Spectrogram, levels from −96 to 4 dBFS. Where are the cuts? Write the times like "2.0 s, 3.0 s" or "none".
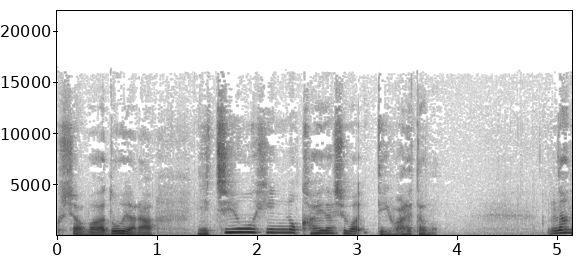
3.1 s

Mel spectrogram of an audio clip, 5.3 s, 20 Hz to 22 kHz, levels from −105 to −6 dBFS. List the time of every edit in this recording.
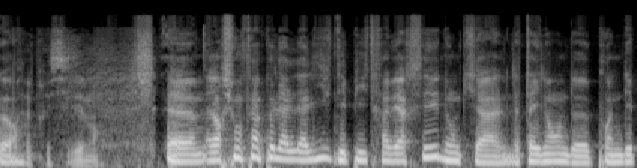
none

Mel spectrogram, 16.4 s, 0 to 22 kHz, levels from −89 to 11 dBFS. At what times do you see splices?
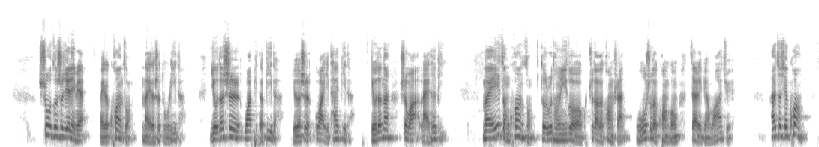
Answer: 11.3 s, 12.6 s

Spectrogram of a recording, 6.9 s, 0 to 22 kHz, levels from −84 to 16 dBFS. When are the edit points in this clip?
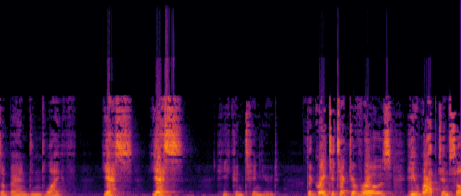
4.6 s

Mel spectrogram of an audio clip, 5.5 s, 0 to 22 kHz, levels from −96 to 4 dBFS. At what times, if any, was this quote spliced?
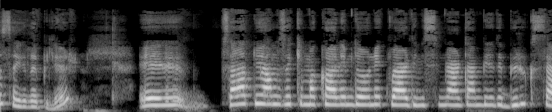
none

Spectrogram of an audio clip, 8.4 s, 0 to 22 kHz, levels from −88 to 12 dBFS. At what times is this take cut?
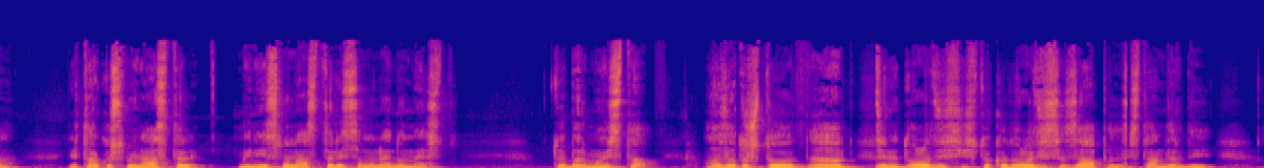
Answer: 4.6 s, 5.8 s, 7.5 s

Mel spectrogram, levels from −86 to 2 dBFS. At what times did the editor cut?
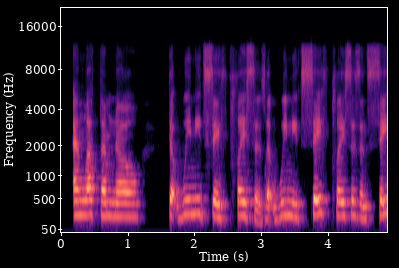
3.0 s

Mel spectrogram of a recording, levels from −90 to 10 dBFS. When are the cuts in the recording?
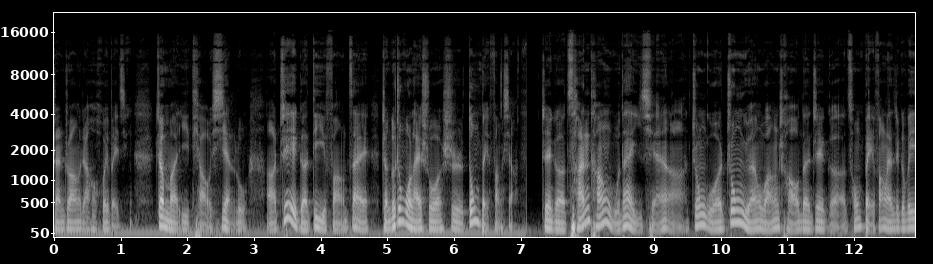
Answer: none

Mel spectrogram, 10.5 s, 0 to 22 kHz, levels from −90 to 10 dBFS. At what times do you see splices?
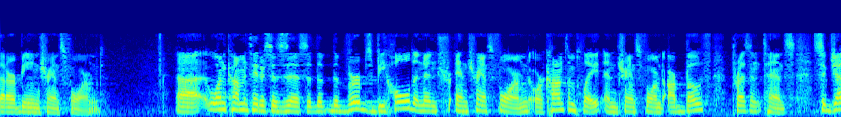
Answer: none

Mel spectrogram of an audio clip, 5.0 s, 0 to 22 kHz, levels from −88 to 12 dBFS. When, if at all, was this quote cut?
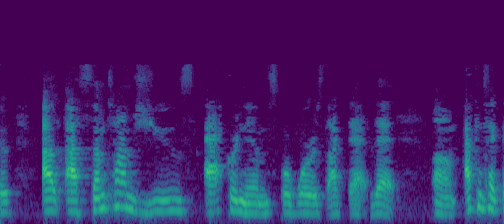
2.0 s, 3.7 s

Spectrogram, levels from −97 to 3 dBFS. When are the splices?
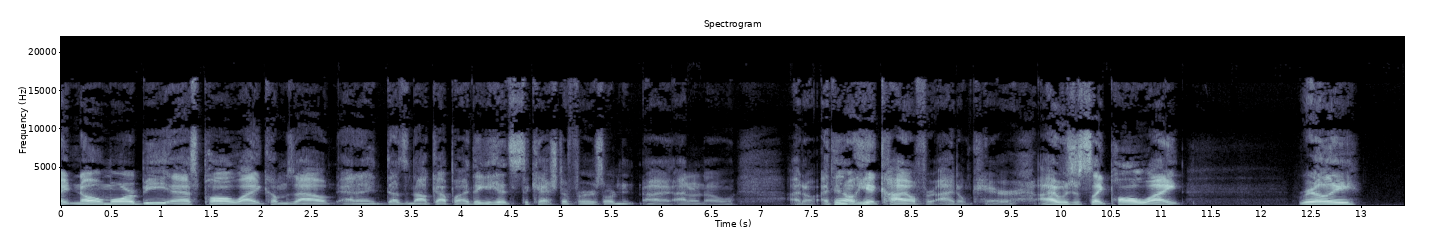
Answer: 2.8 s

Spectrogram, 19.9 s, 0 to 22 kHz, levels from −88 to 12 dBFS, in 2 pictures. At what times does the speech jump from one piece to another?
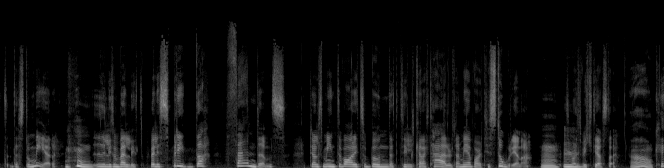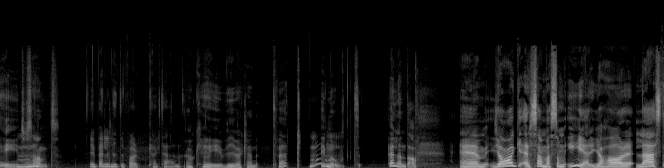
2.2 s

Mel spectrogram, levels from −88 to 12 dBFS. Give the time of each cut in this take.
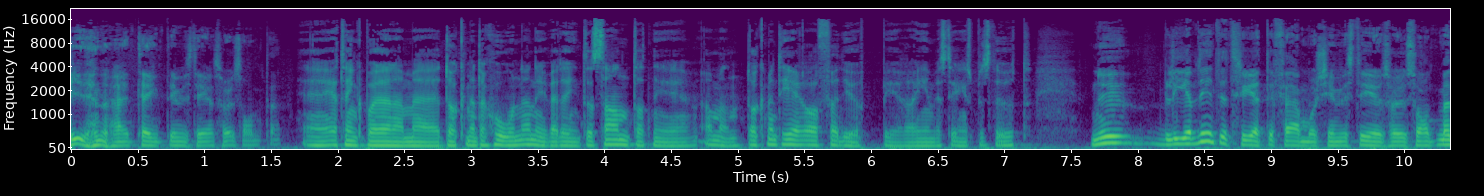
1.6 s, 7.5 s

